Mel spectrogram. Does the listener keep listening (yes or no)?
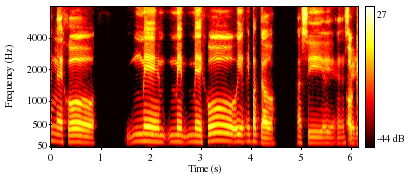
no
